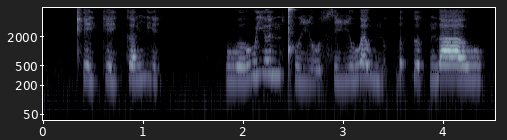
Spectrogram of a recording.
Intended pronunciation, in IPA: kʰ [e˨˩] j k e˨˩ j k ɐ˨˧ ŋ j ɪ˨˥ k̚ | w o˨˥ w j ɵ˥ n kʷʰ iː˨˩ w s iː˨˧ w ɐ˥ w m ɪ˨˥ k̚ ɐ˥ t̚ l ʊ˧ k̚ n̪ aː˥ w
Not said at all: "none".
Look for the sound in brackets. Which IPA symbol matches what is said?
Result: e˨˩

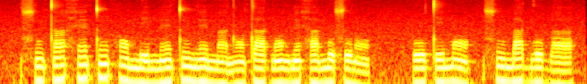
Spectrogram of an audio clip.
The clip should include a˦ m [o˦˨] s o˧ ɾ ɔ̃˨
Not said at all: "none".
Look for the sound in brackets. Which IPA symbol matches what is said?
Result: o˦˨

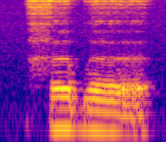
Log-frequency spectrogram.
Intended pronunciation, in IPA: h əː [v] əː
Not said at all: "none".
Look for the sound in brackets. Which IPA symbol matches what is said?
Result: b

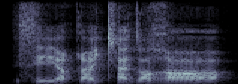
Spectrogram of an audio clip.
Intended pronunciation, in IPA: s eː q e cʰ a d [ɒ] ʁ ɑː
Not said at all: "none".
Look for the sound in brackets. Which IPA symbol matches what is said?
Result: ɒ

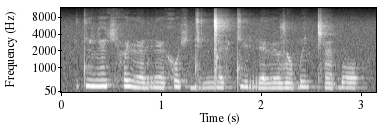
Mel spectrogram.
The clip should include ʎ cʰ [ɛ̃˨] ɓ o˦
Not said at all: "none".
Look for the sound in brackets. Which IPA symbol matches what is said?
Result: ɛ̃˨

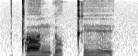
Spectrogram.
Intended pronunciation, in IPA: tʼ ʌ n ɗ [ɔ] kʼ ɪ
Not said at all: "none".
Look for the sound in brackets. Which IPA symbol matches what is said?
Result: ʊ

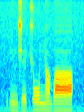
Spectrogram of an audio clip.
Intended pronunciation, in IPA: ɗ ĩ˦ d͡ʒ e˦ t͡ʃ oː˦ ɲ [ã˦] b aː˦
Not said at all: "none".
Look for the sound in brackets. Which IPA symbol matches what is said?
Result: ã˦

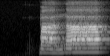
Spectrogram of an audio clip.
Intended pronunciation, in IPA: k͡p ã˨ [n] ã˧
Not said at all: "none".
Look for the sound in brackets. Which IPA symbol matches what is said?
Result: n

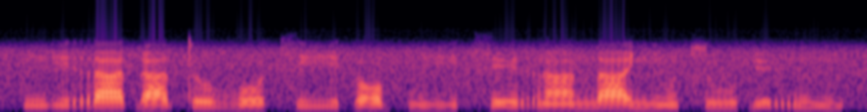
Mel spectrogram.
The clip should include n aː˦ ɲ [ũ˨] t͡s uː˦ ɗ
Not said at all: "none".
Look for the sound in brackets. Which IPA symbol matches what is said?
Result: ũ˨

